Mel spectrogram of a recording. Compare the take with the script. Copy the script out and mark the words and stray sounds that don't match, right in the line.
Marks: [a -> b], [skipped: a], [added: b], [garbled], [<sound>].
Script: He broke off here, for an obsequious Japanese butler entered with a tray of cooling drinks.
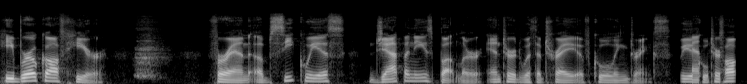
He broke off here, [sniff] for an obsequious Japanese butler entered with a tray of cooling drinks. [garbled]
